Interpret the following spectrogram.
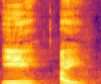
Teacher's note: कंठ तालव्य जो कंठ और तालु के संयोग से बोले जाते हैं।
